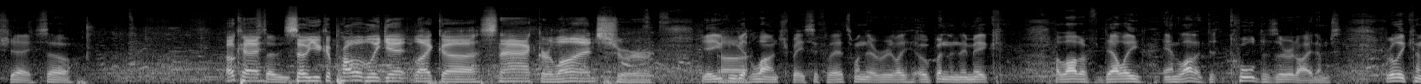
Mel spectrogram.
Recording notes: Live in Hollywood Studios- Disney World. This week we'll bring you a live recording from inside Disney's Hollywood Studios. Travels around the park. Interacts over Skype. We talk about many park details and catch many sounds.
